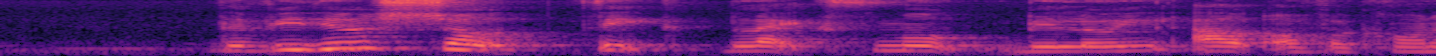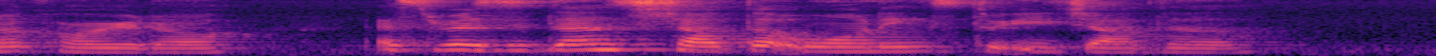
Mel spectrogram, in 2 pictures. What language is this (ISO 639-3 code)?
eng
